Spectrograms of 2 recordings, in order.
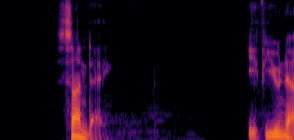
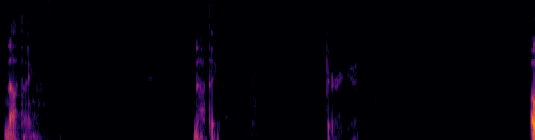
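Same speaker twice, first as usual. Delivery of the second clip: whispering; 13 dB quieter, slower than usual. Real, not acted. Whispered aside, unvoiced.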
